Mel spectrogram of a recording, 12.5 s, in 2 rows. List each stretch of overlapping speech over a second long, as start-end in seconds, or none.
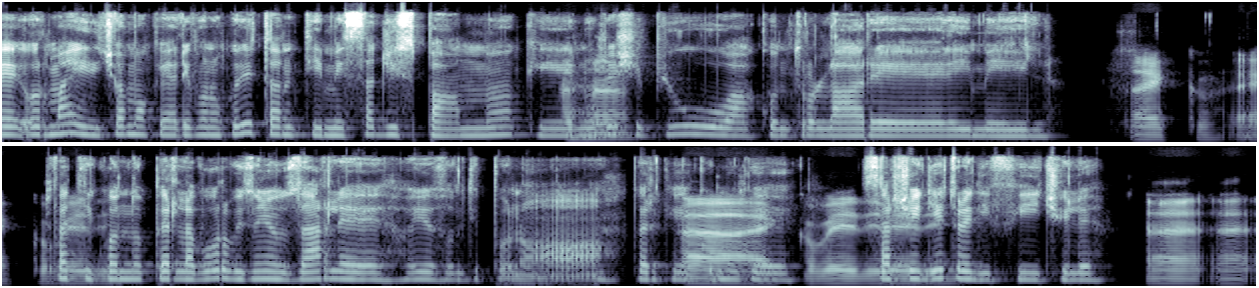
9.6-10.9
